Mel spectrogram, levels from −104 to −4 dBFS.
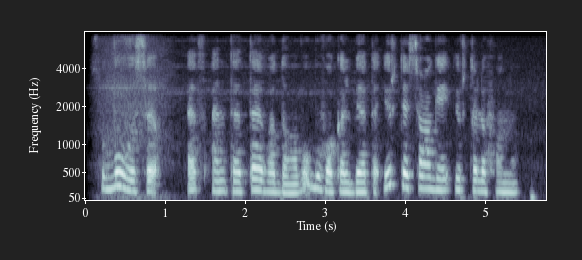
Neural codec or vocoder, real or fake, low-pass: none; real; 7.2 kHz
